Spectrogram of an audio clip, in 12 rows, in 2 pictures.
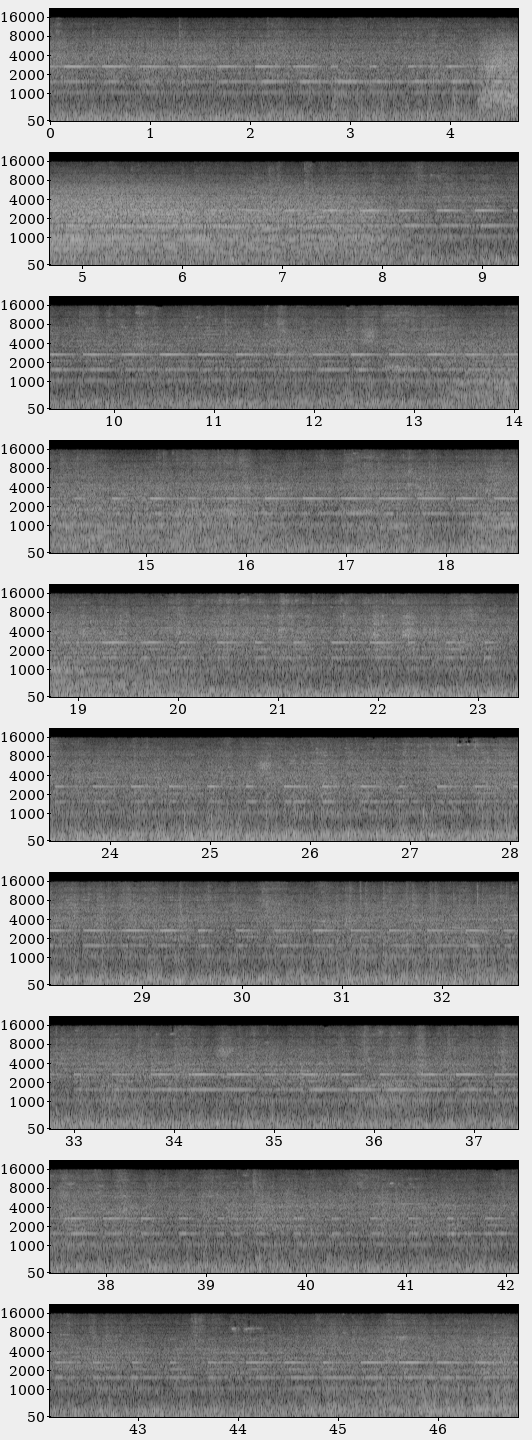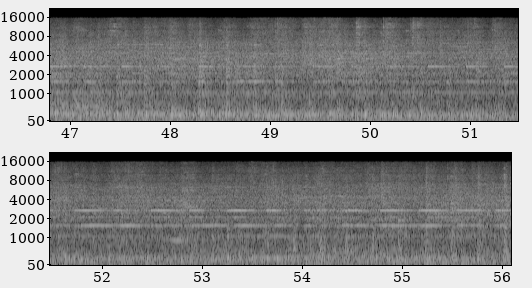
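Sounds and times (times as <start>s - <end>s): crossing bell ringing: 0.0s - 56.0s
train wheels clattering on rail: 0.0s - 56.0s
locomotive horn: 4.3s - 8.4s, 13.3s - 16.5s, 17.2s - 20.2s.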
